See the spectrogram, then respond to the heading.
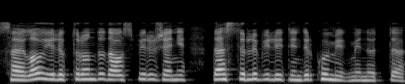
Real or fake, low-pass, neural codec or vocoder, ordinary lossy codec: real; 7.2 kHz; none; none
